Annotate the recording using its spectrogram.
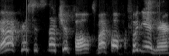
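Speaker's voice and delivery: very high, swooping, heavily sarcastic consoling tone. Retelling what the coach said after a mistake: Steve Spurrier impression. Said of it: "everybody kinda has their own Spurrier impression".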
